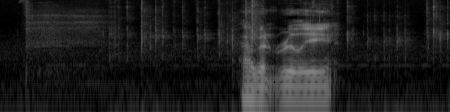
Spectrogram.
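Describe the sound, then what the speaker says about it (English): Keyboard typing while coding a C and OpenGL game engine, soft keystrokes in the background before and under a short burst of close speech. "Yeah, I'm sorry if I mess up typing a lot today."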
